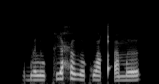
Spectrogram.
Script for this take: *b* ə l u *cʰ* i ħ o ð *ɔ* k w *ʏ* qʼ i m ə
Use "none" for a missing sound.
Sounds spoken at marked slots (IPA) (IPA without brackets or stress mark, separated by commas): b, k, o, ə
